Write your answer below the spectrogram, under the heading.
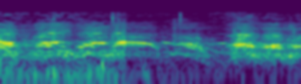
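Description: A crowd of protesters, gathered around the site where a lawyer was killed despite a heavy police presence, loudly chanting the refrain of the election campaign in unison, voices rising and falling in rhythmic phrases with a brief dip before the chant swells again.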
